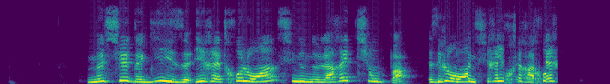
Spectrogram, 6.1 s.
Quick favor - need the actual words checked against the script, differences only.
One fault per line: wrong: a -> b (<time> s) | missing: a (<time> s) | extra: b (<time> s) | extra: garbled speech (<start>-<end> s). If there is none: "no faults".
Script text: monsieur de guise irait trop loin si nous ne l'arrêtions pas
extra: garbled speech (4.3-5.6 s)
